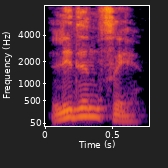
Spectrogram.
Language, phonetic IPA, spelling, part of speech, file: Russian, [lʲɪdʲɪnˈt͡sɨ], леденцы, noun, Ru-леденцы.ogg
- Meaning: nominative/accusative plural of ледене́ц (ledenéc)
